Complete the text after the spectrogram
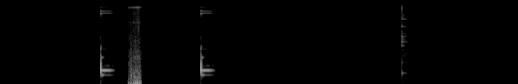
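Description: Short message alert blips sound from a game chat.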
